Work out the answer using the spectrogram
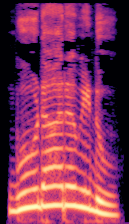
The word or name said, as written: ಗೂಡಾರವಿಡು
